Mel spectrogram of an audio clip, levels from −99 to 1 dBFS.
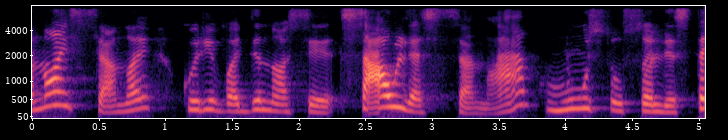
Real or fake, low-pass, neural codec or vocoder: real; 7.2 kHz; none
